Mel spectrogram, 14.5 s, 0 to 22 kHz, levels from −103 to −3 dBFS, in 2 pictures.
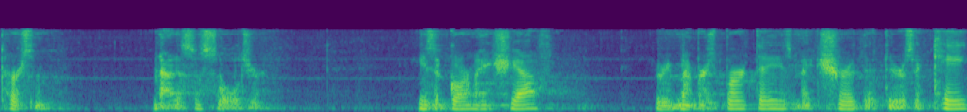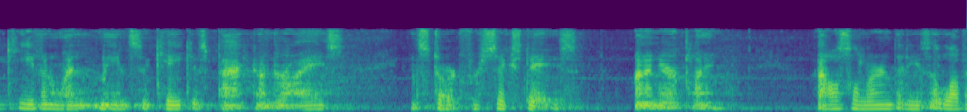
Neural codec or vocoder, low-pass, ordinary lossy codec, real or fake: vocoder, 22.05 kHz, 80 mel bands, HiFi-GAN; 7.2 kHz; MP3, 64 kbps; fake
